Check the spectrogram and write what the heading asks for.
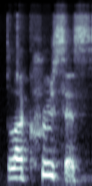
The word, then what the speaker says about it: Las Cruces: So people are phonetically telling me. James told me Las Cruces. La Cruces.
